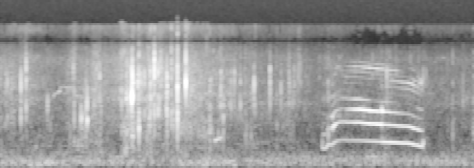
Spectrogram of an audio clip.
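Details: A brown tabby and a tortoiseshell cat keep a tense distance in a quarrel; after scattered soft clicks and rustling, a single loud, steady, slightly falling yowl lasts about a second before cutting off.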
